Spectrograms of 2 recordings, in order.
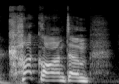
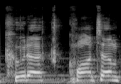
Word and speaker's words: CUDA Quantum: Let's talk about NVIDIA and their cuckwandom. What? Cuckwandom framework. I know that's not how I'm supposed to pronounce it, but it's, it's supposed to be like CUDA quantum, NVIDIA's quantum, which is, which, NVIDIA, Nice.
